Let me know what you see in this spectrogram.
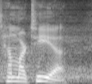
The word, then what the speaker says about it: hamartia: Sin, in the original language, is pronounced hamartia.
